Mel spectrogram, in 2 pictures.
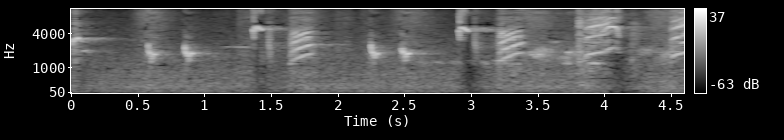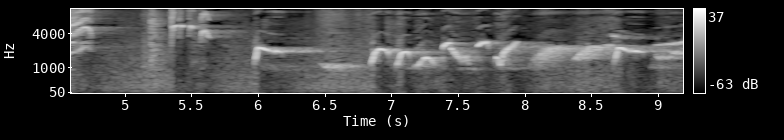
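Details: White-rumped shama song as master recording for training caged shamas: loud varied phrases mixing harsh chattering bursts and clear whistles, ending in a quick sequence of bright rising and falling whistled notes.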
